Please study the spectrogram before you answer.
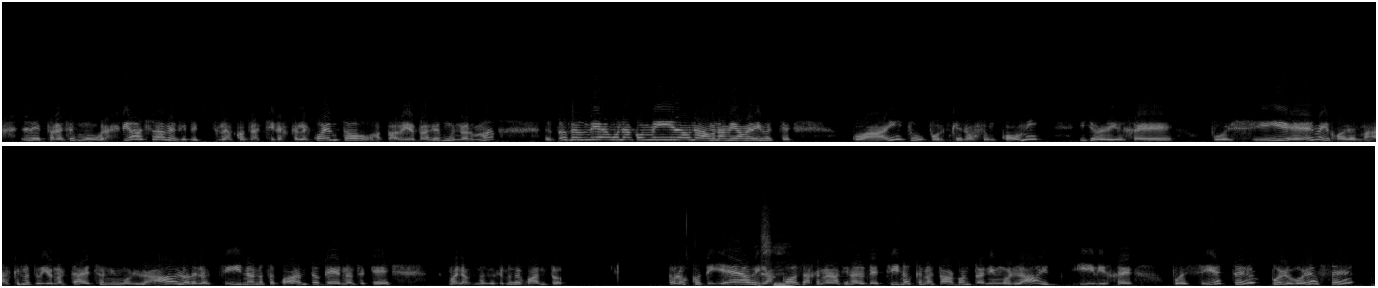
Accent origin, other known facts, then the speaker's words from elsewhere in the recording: Málaga, Andalusia, Spain; also born or lived in Algeciras; Sí, en Algeciras, aunque yo toda mi vida la pasaba en Málaga, en Algeciras allí nos mudamos para Málaga, así que soy gaditana de nacimiento, malagueña de corazón.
